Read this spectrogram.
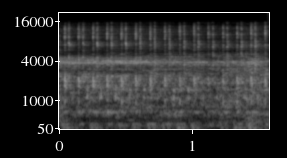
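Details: Motorcycle engine at idle with a fast, light, regular ticking of about eight clicks a second over the exhaust; a top-end tick of unknown cause; engine ticking.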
